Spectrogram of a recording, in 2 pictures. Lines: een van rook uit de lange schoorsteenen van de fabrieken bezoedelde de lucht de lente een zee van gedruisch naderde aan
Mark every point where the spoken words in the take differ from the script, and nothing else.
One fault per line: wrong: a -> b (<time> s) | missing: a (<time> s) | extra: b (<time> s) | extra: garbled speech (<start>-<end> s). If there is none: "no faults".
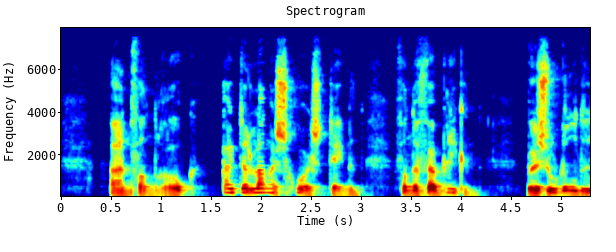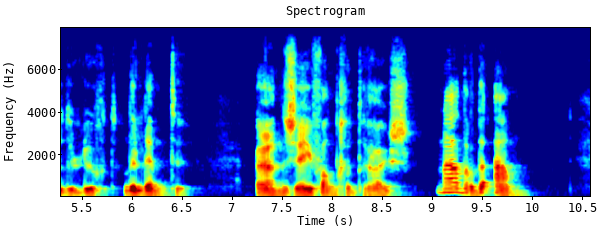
no faults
